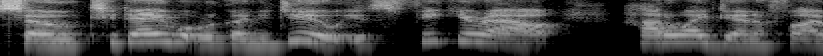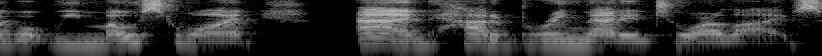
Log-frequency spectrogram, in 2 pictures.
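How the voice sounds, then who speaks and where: A woman with an unremarkable speaking voice talks at a medium pitch and a fairly slow pace. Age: 60s. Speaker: workshop leader. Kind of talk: online workshop.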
